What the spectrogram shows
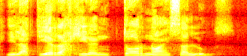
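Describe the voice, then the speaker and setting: A man with a Colombian accent preaching a sermon as pastor, swinging between hushed and loud passages. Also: fairly high pitch, expressive, normal speed, breathy edge. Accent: Colombian Spanish. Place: church hall.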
